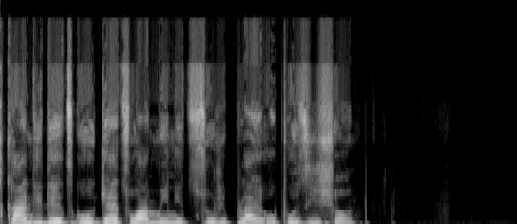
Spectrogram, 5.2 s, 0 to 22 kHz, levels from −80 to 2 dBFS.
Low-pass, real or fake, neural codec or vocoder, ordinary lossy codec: none; real; none; none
